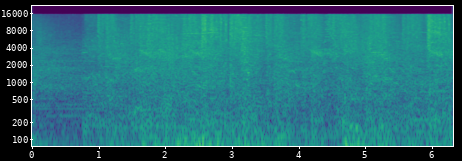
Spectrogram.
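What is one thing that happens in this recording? Game characters clash with magical blasts and hits.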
